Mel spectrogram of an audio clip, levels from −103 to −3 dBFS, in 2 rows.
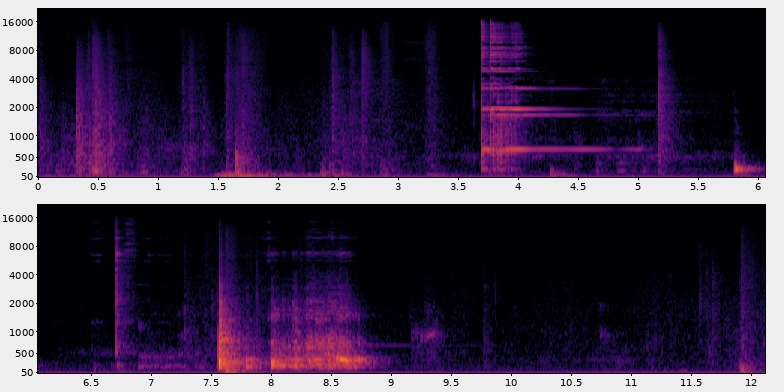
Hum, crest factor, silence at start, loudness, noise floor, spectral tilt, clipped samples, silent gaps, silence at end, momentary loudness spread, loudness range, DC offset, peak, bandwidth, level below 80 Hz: none; 32 dB; 0 s; -47 LUFS; -82 dBFS; -5 dB/octave; under 0.1%; none; 0.1 s; 26 LU; 14 LU; under 0.1%; -20 dBFS; 16 kHz; -70 dBFS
